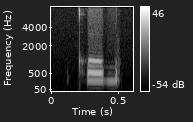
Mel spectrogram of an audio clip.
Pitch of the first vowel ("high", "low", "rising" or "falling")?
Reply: high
